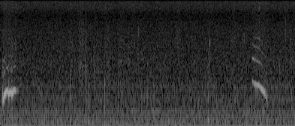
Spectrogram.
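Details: Thirty-day-old kitten giving two short, thin mews: a brief level-to-rising cry at the very start, then a falling mew about four seconds later. Quiet room background between them.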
